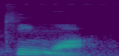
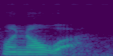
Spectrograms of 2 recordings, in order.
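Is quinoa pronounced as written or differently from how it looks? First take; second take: differently; as written. First: It is pronounced differently from how it looks. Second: It is pronounced the way it looks written. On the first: The speaker calls it right. "it's never pronounced the way it's spelled" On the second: The speaker calls it wrong. "We all want to say quinoa"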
